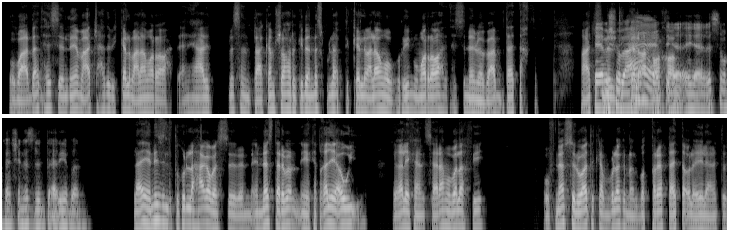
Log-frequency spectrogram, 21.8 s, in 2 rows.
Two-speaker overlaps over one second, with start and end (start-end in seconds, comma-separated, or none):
8.9-10.3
